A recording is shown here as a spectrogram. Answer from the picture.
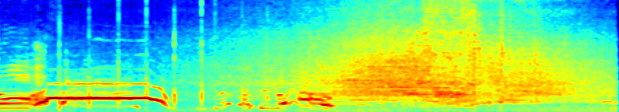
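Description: A long, high-pitched held scream for nearly two seconds, then a few short voices, then a swelling high hiss of a zipline pulley running fast along the steel cable as the riders come in to the landing platform.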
